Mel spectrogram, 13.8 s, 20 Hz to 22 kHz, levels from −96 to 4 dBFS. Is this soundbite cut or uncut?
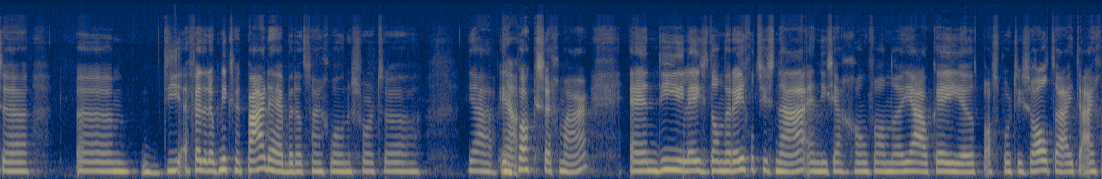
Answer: cut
